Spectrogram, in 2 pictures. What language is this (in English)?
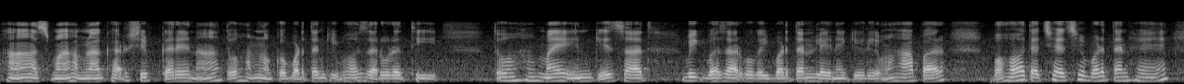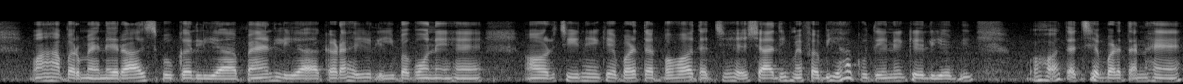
Urdu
